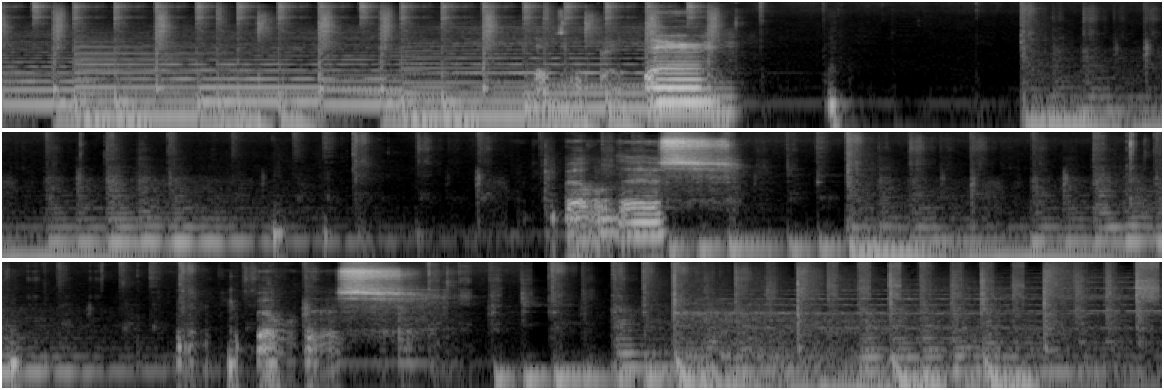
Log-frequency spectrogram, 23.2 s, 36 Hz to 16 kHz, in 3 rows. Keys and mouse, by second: 0.5 KP_7, 0.9 alt+right click, 1.1 s, 2.0 KP_1, 2.5 ctrl+r, 2.9 right click, 4.3 shift+right click, 5.1 KP_1, 6.1 g, 9.8 alt+right click, 10.5 ctrl+b, 15.7 alt+right click, 16.4 ctrl+b, 18.6 3, 18.9 right click, 18.9 shift+middle click, 19.2 ctrl+shift+right click, 19.2 ctrl+middle click, 19.4-23.2 alt+middle drag, 19.7 alt+s, 20.0 right click, 20.3 right click, 20.6 ctrl+right click, 20.9 alt+s, 22.0 2, 22.1 shift+right click, 22.3 g, 22.6 shift+right click, 22.8 g.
